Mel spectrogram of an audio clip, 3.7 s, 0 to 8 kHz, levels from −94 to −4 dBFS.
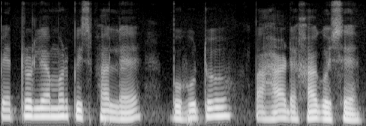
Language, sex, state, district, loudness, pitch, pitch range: Assamese, male, Assam, Kamrup Metropolitan, -17 LUFS, 130 Hz, 115-150 Hz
